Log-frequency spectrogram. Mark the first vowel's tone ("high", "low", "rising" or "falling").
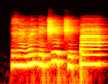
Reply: low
